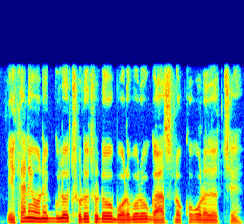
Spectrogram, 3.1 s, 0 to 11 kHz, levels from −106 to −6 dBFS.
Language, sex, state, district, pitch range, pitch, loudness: Bengali, male, West Bengal, Alipurduar, 115-140 Hz, 125 Hz, -17 LUFS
